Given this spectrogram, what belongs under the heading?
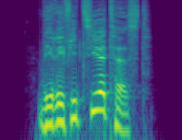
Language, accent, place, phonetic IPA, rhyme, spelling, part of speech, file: German, Germany, Berlin, [ˌveʁifiˈt͡siːɐ̯təst], -iːɐ̯təst, verifiziertest, verb, De-verifiziertest.ogg
- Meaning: inflection of verifizieren: 1. second-person singular preterite 2. second-person singular subjunctive II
